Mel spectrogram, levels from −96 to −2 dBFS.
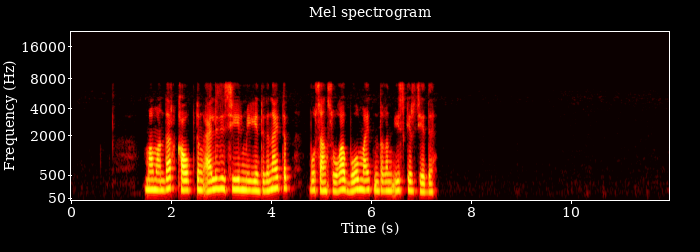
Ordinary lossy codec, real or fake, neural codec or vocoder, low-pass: none; real; none; 7.2 kHz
